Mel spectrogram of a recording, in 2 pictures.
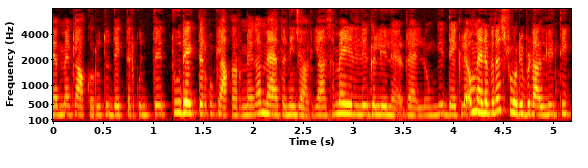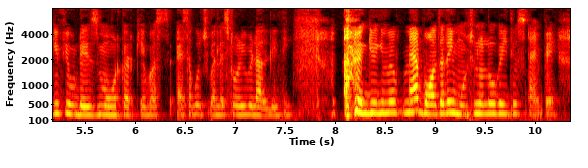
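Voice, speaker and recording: A woman in her twenties from India, telling her story in a casual, chatty vlog and mixing Hindi with English. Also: fairly high pitch. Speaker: vlogger.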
